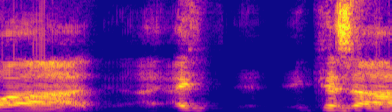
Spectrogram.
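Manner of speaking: normal talking voice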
